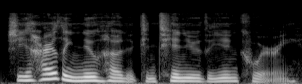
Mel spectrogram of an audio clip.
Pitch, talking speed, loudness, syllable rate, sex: 165 Hz, 160 wpm, -16 LUFS, 4.5 syllables/s, female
